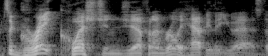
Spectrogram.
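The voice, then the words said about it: Polished politician-style speaking voice. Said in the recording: “now I sound like a political candidate”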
